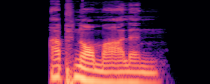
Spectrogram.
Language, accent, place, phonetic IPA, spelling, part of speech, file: German, Germany, Berlin, [ˈapnɔʁmaːlən], abnormalen, adjective, De-abnormalen.ogg
- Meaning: inflection of abnormal: 1. strong genitive masculine/neuter singular 2. weak/mixed genitive/dative all-gender singular 3. strong/weak/mixed accusative masculine singular 4. strong dative plural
